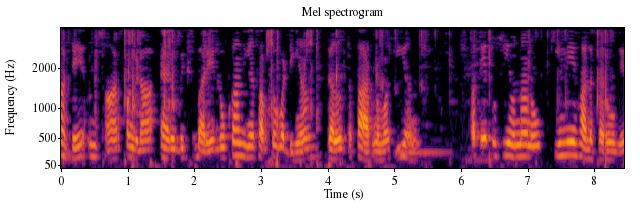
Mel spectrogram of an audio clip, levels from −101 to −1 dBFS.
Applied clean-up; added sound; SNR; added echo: classical method Wiener filter.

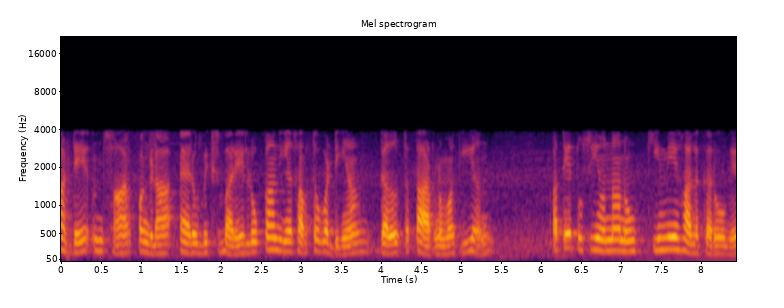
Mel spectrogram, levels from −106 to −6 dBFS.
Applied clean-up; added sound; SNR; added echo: none; none; none; none.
